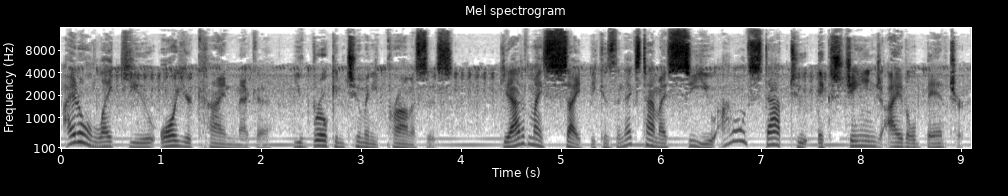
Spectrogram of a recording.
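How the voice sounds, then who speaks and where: An actor playing a suspicious, hot-tempered echidna guardian in an amateur radio drama, blunt and sarcastic. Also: male voice, medium pitch, very animated, moderate pace, music in the background, natural voice. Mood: hostile, sarcastic. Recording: noisy home recording.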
